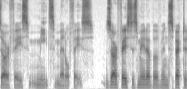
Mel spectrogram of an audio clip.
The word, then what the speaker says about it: Czarface: to be reviewing the album super what by zarface and mf doom it is definitely pronounced as our face as they made it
